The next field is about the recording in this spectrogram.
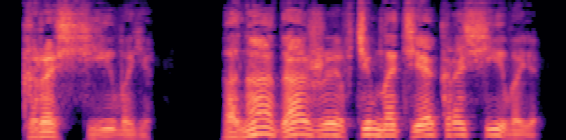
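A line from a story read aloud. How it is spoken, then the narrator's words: Sighing. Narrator (Russian): вздохнул Варсус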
